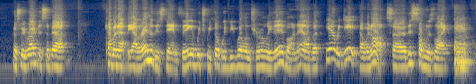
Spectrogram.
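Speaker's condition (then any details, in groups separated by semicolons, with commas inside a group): No condition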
